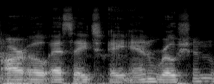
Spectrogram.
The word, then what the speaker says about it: Roshan: oh Sh a an Roshan like ocean with an R and last name John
